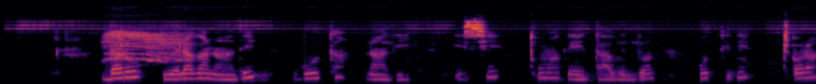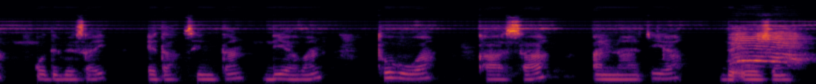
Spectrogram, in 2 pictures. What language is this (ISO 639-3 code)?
wal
